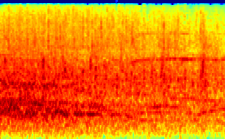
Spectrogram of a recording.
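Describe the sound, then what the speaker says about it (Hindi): A studio audience at a televised kids' dance competition gives a short burst of even, fairly soft applause that continues steadily throughout. "जोरदार तालियां हो जाए"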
